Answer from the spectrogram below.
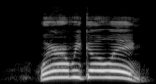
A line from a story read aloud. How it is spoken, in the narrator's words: she called out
